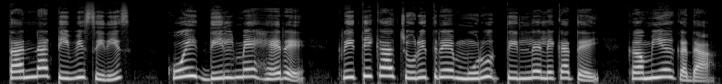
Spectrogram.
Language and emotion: Santali, neutral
